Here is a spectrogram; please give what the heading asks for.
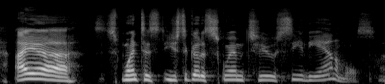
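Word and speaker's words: Sequim: Squim. Well, at least you know how to pronounce the names up there. In your 15 I learned years. finally. Not Sequium. You never said Sequium.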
